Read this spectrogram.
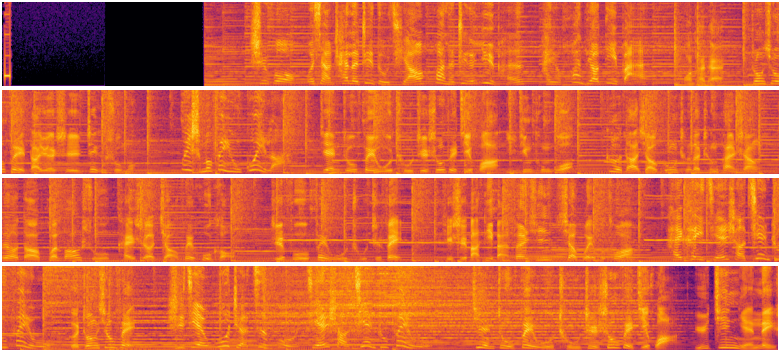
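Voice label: radio Mandarin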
